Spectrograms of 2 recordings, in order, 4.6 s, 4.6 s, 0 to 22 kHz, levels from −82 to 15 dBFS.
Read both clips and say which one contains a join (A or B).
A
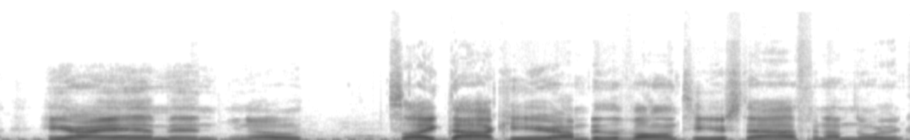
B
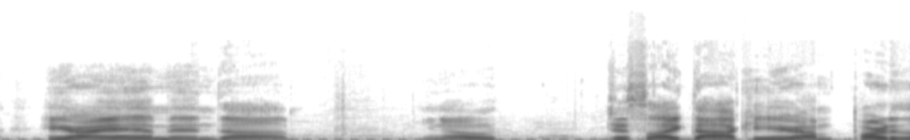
A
